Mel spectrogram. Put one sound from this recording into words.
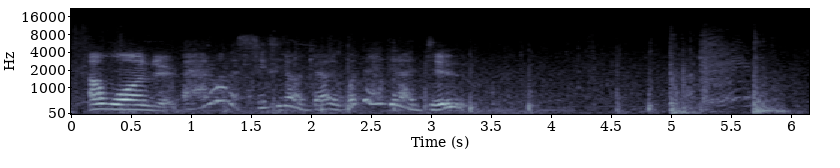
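Boots thud on wooden boards.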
